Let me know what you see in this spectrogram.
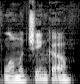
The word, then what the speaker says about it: Lomachenko: I can pronounce Lomachenko.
